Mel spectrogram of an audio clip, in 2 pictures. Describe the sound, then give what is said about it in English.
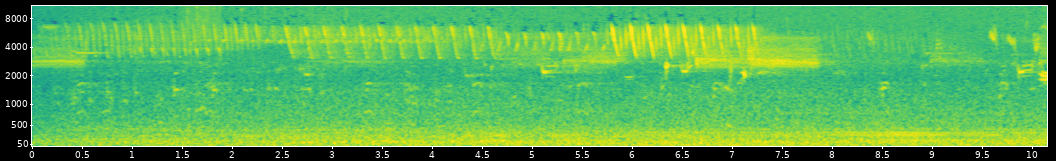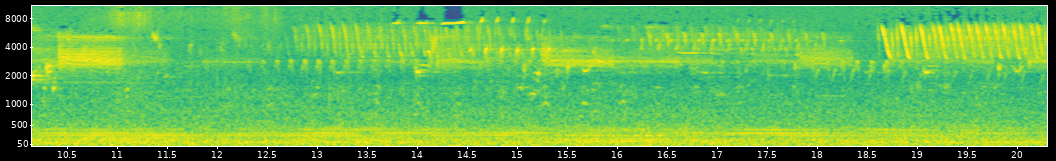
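Spring peeper frogs and a large flock of Canada geese call together. Shrill, high peeps repeat over a dense, continuous bed of honking, steady and fairly faint throughout. “we're getting some more frogs speaking up now. Spring peepers. Got an awful lot of Canada geese making a racket.”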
